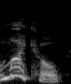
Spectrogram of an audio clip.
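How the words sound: The name is said the English way. "in the U K, we say Archangel Michael"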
